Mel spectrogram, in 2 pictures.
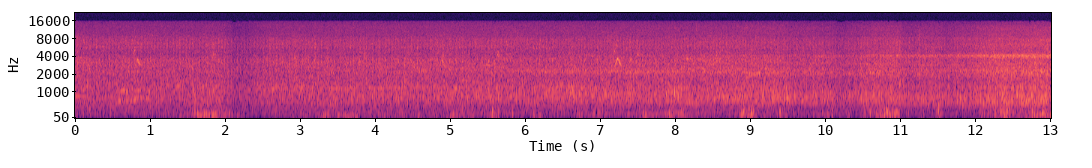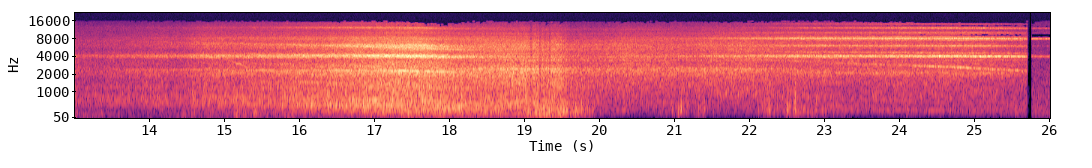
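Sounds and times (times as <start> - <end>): train passing at speed: 6.1 - 26.0
high steady whine: 8.8 - 26.0.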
